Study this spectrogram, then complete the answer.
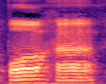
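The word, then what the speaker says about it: طه: Nah, ini bacaan to-nya, ini huruf to dan huruf h. Kita baca sesuai namanya, Toha. Panjangnya juga cuma 2 ketukan. Toha.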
